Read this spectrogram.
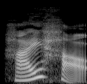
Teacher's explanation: Hi is second tone and how is third tone.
